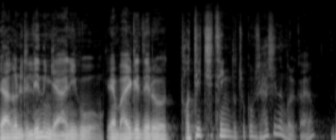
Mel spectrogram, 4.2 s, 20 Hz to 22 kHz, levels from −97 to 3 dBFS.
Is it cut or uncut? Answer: cut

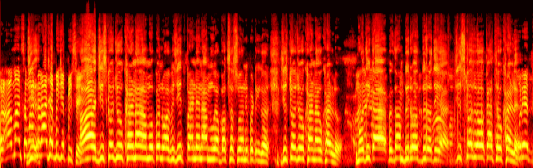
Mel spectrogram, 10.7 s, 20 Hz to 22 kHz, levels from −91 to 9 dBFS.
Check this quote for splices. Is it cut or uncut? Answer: cut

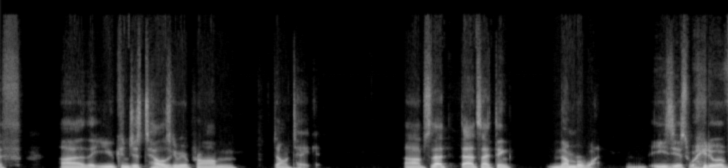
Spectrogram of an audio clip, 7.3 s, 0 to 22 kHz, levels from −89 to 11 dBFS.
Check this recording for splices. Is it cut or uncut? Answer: uncut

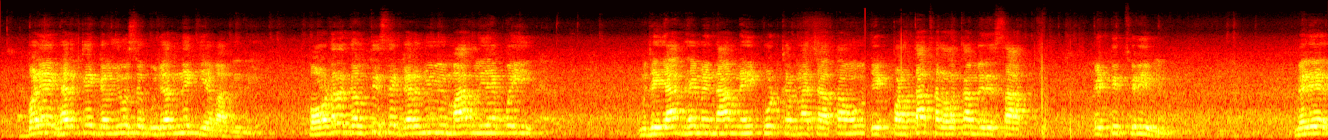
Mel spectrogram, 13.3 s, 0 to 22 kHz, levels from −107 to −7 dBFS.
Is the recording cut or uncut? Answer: cut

